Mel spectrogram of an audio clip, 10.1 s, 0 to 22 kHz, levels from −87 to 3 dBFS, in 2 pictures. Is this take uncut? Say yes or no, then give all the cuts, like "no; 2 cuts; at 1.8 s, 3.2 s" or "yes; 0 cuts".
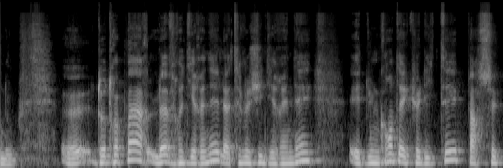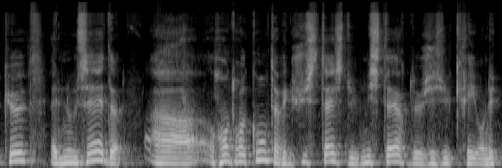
no; 2 cuts; at 1.5 s, 6.4 s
